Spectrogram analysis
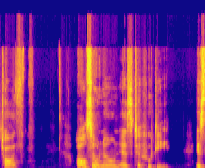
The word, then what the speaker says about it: Thoth: Toth pronounced Toth also known as Tahuti is the ancient Egyptian ebis headed god of writing, divine magic and the moon.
